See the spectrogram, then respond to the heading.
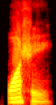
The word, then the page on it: washy: American English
